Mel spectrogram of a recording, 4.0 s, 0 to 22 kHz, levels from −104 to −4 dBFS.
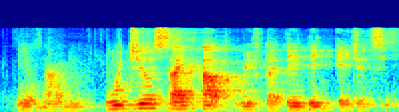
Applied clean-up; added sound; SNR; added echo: neural separator model SepFormer DNS4.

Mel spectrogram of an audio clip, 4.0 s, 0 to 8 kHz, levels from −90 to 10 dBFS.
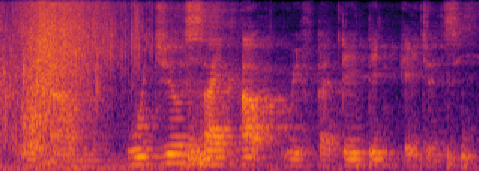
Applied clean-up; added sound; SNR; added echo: none; Water / Splash, splatter; 2 dB; reverberation time 1.0 s.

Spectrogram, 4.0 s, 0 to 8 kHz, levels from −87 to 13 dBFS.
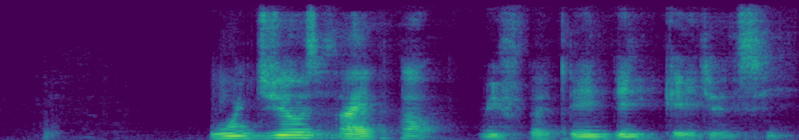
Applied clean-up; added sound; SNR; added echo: neural mask model DeepFilterNet 3.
